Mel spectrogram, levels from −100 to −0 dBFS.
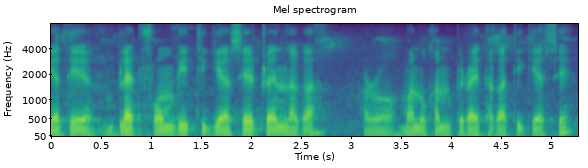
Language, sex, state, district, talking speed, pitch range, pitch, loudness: Nagamese, male, Nagaland, Dimapur, 160 wpm, 95-105 Hz, 95 Hz, -22 LUFS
